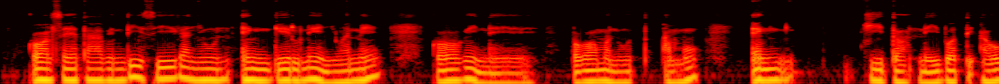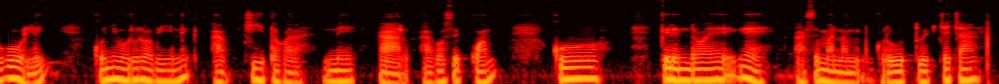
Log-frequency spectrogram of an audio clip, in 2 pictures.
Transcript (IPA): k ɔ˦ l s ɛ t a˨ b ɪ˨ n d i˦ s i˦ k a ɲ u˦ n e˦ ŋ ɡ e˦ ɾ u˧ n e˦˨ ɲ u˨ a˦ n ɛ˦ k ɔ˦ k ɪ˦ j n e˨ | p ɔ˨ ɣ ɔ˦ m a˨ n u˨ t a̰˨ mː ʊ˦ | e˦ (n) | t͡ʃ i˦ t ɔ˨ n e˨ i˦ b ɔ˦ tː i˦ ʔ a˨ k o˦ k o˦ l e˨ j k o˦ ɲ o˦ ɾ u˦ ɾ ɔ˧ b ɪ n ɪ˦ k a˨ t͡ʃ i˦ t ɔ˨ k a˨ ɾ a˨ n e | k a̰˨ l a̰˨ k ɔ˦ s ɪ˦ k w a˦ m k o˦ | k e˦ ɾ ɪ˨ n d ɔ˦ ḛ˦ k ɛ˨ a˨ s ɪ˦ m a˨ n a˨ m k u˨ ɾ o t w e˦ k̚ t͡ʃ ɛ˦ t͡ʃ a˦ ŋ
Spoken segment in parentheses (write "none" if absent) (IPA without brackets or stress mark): ŋ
